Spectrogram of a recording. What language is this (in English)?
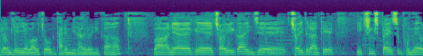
Korean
